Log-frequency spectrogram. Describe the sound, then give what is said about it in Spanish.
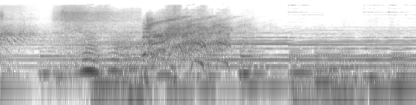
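A whale's single huge, exaggerated sneeze, caused by smoke from a fire lit inside it, erupts loudly over a steady musical background, a brief inhaling buildup followed by a forceful, breathy burst that fades as the music continues. “Estornudó tan fuerte que los tres salieron disparados de su interior, al fin libres.”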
